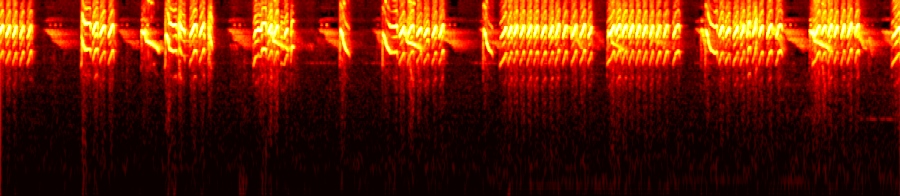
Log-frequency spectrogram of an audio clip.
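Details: White-eye lure in the 'pleci ribut' style, used to call wild white-eyes: an almost continuous series of shrill, fast chattering bursts with interspersed descending whistles and short pauses.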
